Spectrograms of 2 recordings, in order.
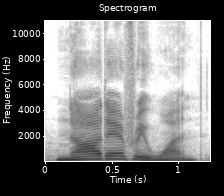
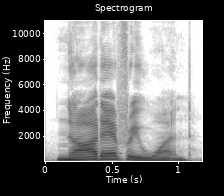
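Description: No difference in how they are said.

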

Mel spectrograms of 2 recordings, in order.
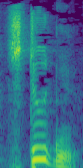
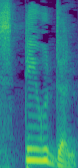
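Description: First: It is said in an American pronunciation. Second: It is said in a British pronunciation. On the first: "但美式没有那个 e 的音，也就是 student" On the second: "英式念法念 student"

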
